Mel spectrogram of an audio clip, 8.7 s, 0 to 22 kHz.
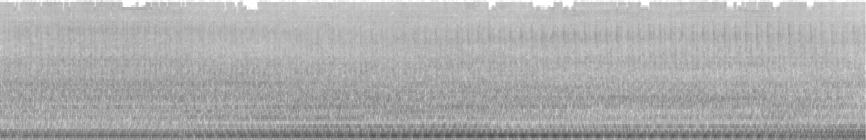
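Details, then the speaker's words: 1932 roadster's engine on its first start after work, starter weak on low voltage: low, even chugging idle at about three beats a second with no misses or knocks; running well. "Anyways, it's running good. I really didn't have to do a whole lot to it."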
